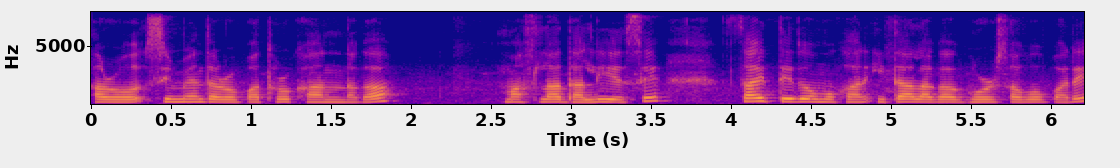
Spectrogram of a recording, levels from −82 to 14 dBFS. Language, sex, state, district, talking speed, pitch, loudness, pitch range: Nagamese, female, Nagaland, Dimapur, 175 wpm, 220 Hz, -17 LUFS, 215-230 Hz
